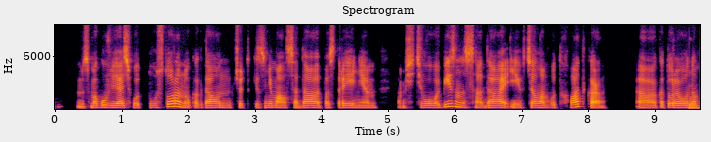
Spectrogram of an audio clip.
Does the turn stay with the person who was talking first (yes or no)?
yes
